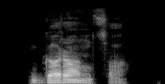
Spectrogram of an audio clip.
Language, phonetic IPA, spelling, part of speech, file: Polish, [ɡɔˈrɔ̃nt͡sɔ], gorąco, noun / adverb, Pl-gorąco.ogg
